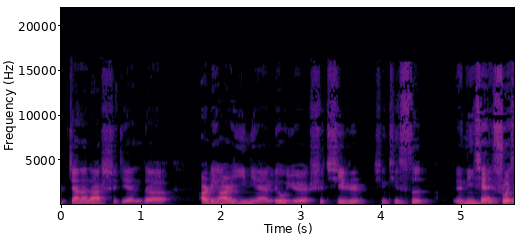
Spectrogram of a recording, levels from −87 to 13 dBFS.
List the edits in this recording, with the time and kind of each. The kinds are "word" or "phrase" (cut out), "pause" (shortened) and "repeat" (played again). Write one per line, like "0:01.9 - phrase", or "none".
none

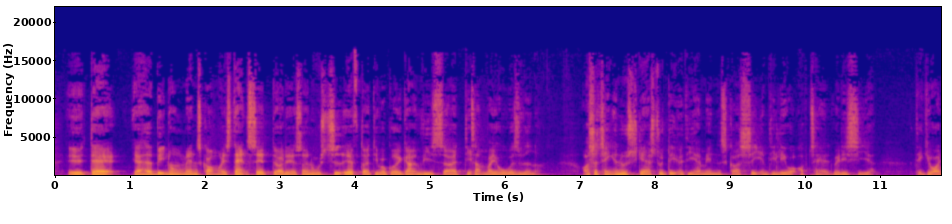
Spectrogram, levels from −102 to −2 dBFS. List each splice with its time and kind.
0:05.5 - word

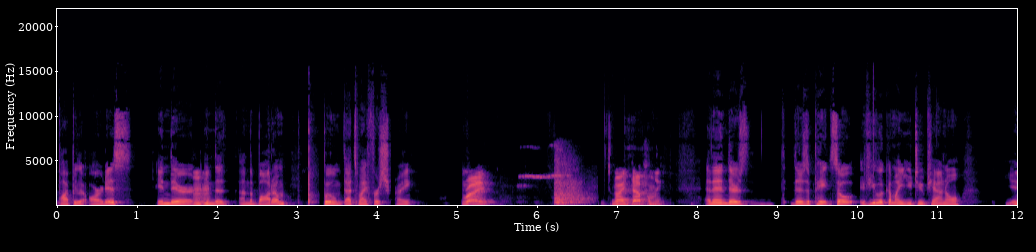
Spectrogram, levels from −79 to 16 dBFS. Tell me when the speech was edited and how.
0:03.3 - pause
0:04.2 - word
0:06.8 - pause

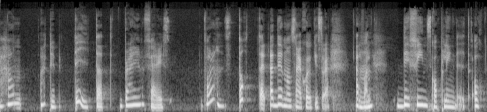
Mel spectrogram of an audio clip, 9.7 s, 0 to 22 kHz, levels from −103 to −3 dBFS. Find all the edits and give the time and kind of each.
0:08.6 - word

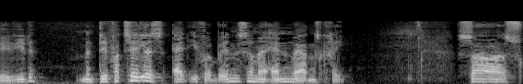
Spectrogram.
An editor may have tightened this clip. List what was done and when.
none

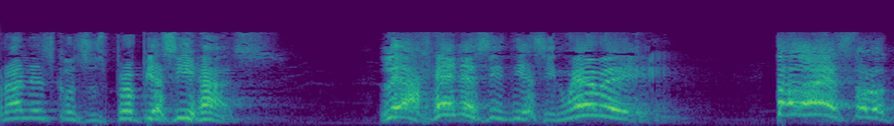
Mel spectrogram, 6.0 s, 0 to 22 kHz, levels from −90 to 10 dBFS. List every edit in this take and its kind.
none

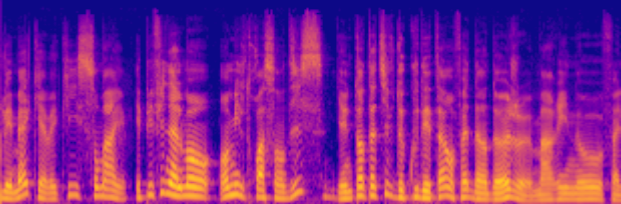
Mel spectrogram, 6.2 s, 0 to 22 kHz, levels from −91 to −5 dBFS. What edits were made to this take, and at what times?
0:01.3 - pause

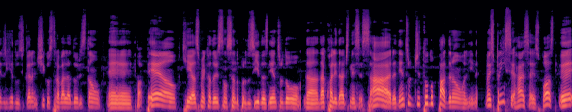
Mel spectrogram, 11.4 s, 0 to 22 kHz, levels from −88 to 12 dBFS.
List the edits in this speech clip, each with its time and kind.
0:02.7 - phrase
0:05.4 - word
0:06.0 - word

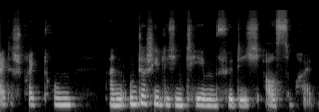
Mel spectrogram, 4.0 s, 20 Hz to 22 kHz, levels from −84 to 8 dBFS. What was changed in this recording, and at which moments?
none

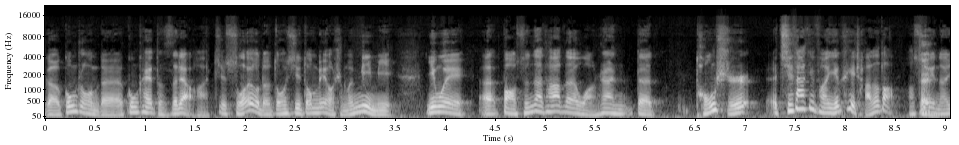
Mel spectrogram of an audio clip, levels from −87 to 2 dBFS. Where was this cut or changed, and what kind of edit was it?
0:04.3 - pause
0:07.1 - pause

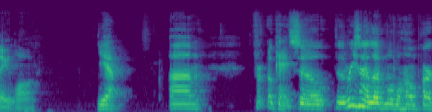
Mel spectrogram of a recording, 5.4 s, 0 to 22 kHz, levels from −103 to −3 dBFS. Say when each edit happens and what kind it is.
0:04.2 - word

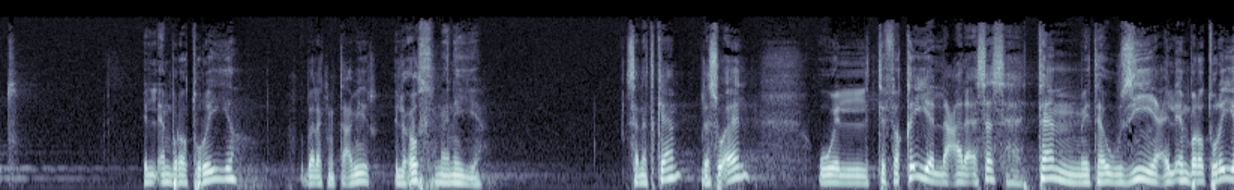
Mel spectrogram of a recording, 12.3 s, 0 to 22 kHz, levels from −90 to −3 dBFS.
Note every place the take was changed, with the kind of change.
none

